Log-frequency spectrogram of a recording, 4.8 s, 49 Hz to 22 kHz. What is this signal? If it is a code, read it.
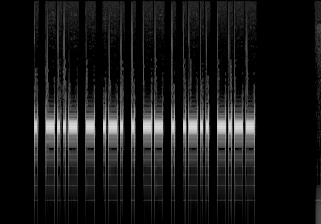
Morse code, heard as a keyed tone, about 28 wpm, 700 Hz. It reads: EXTREMELY
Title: Sentences from Top 1000 Words - Review Part 7 - New Word Drill - 28wpm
